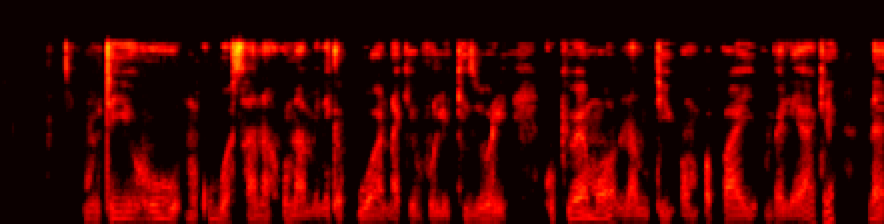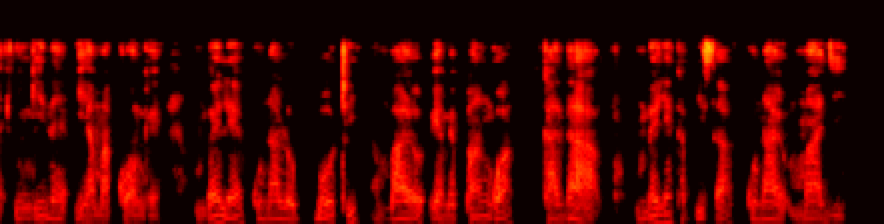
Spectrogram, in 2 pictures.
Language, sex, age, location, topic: Swahili, male, 25-35, Mombasa, agriculture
